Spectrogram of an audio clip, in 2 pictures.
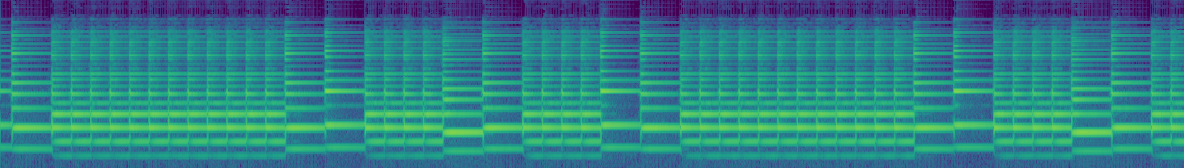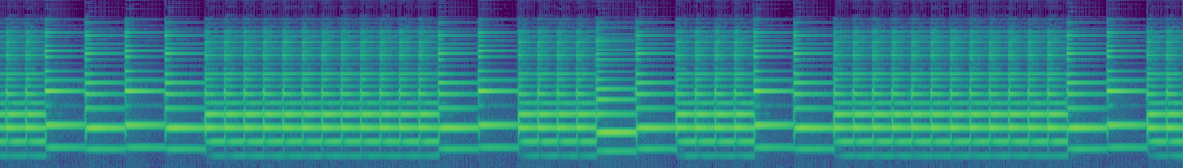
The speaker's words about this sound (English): I wonder what a polyphonic ringtone version of … … would sound like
